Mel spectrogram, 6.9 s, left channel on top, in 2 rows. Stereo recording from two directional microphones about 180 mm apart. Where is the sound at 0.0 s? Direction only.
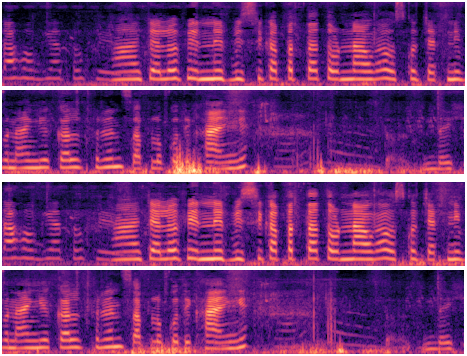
15° right (ahead or behind).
